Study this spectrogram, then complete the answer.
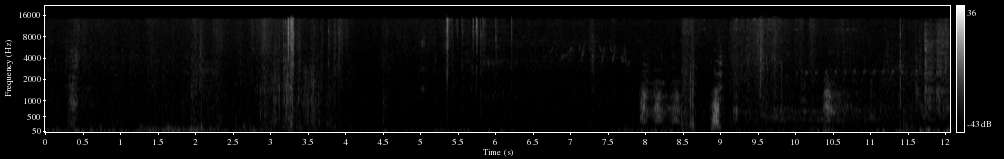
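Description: Dog barking on a farm, startled by a bear, with a few barks standing out over outdoor ambience and birds, louder bursts near the end.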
